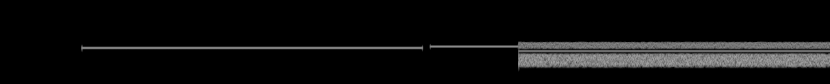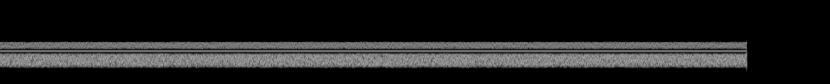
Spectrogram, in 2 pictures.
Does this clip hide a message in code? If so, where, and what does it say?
Yes: dial-up modem handshake (low-speed, two carriers) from 0.8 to 15.8 s, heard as two whistles, then hiss.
